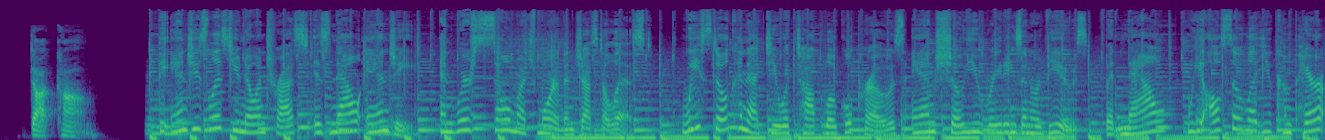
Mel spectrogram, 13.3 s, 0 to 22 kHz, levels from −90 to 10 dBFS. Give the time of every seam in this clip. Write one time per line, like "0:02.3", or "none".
0:01.4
